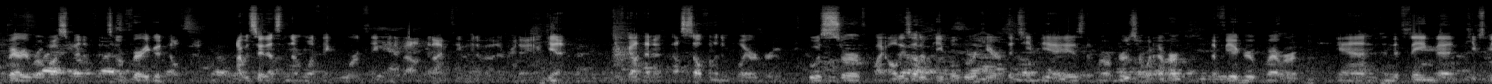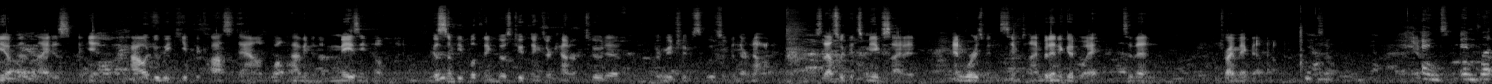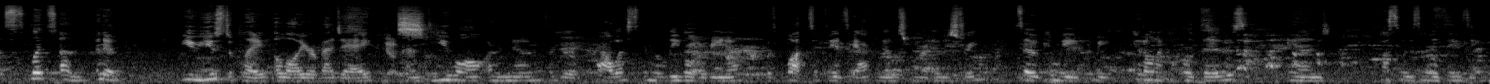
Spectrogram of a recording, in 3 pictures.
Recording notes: LIVE from Engage. Live at the SIIA 2022 Engage Conference.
